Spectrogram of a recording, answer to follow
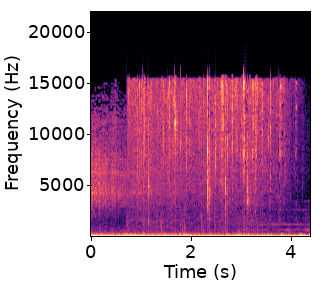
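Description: Cinematic explosion-and-fire sound effect: a loud, deep rumble with scattered sharp crackles over it.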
